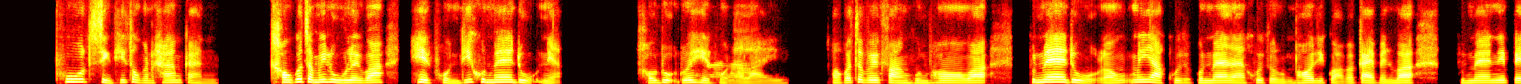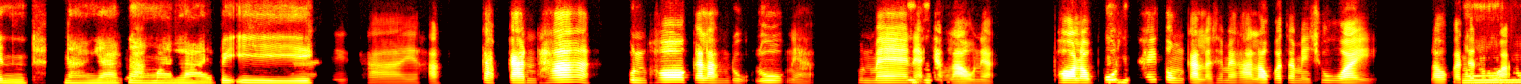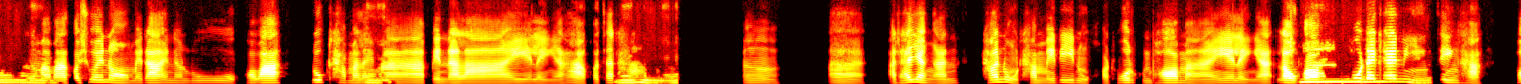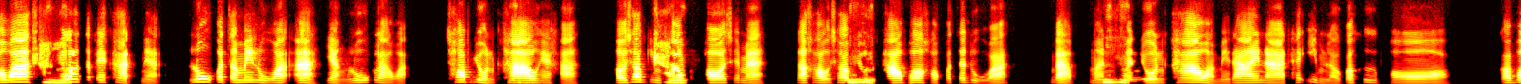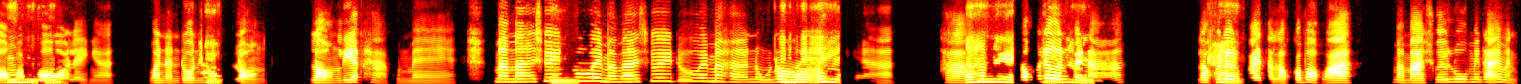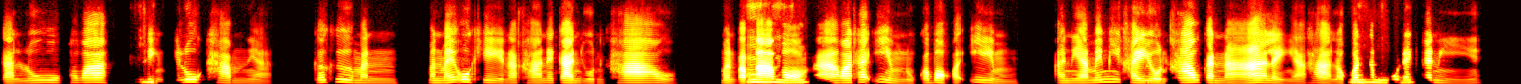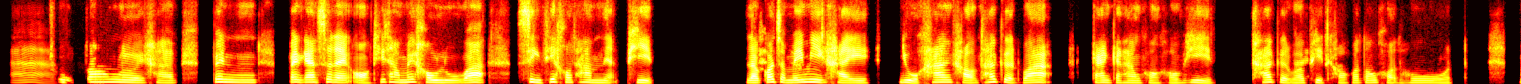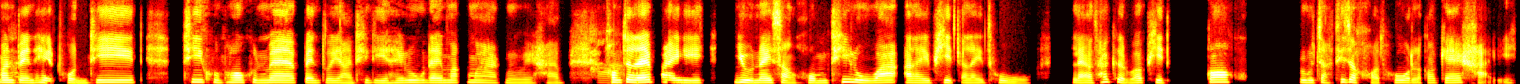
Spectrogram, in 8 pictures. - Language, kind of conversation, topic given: Thai, podcast, จะคุยกับคู่ชีวิตเรื่องการเลี้ยงลูกให้เห็นตรงกันได้อย่างไร?
- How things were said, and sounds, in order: other background noise; drawn out: "ใช่"; tapping; other noise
